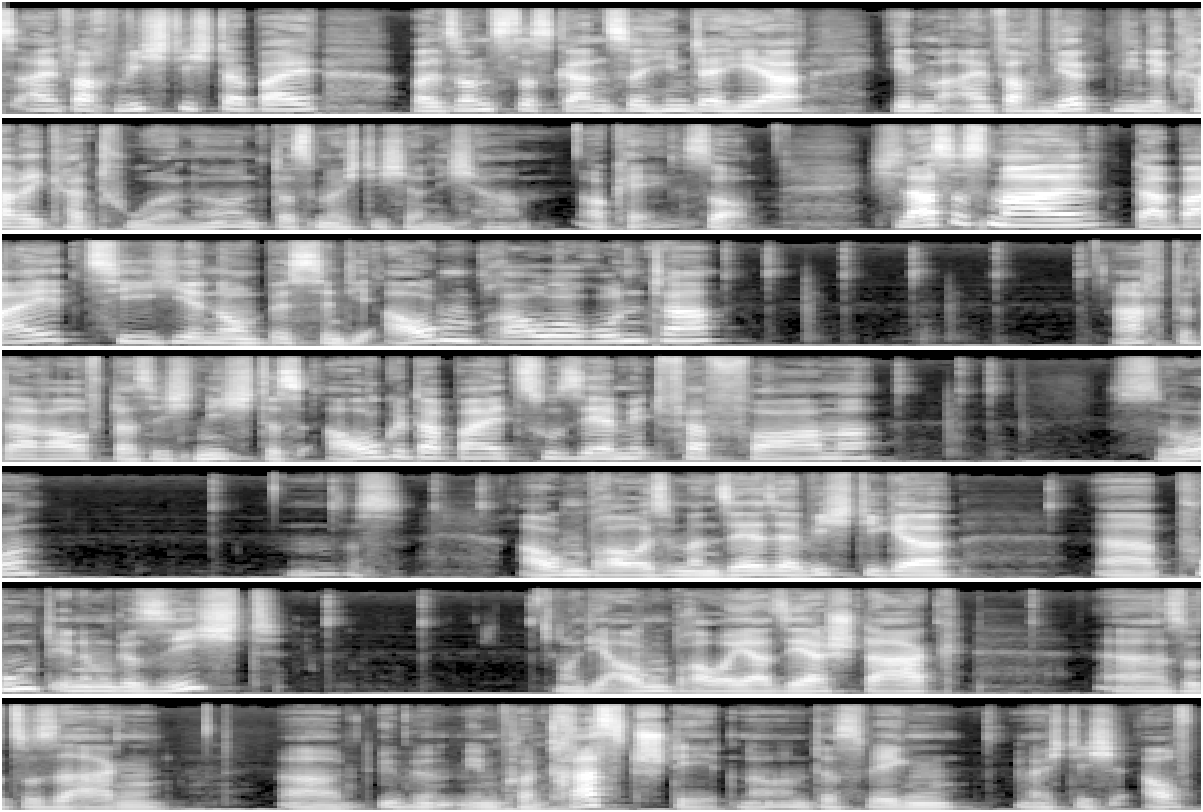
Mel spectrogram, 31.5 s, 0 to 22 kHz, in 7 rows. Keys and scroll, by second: 1.2 super+z, 3.1 super+z.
